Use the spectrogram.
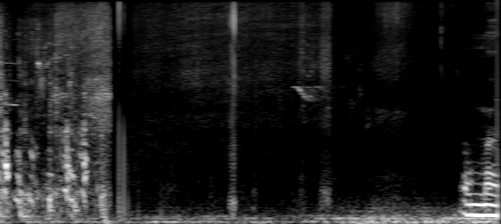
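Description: A farmyard hen clucks in short, scattered calls near a nesting spot among brooding mother hens, while people talk over much of it and a louder low murmur swells at the end.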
